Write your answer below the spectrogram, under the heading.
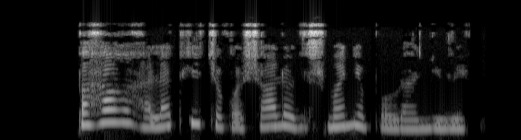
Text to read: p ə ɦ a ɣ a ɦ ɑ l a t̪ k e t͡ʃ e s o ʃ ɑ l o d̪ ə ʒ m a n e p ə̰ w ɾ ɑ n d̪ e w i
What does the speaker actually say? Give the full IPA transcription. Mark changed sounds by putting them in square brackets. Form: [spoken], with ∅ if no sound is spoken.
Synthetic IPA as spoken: p ə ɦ a ɣ a ɦ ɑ l a t̪ k e t͡ʃ e [x] o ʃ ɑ l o d̪ ə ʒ m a n e p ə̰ w [ɽ] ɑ n d̪ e w i

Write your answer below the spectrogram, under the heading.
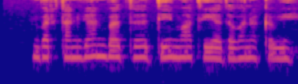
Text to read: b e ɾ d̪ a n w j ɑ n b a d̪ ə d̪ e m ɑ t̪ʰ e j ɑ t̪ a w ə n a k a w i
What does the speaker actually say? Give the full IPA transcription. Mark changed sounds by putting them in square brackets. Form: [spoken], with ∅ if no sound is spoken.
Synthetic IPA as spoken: b [a] ɾ [t̪] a n w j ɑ n b a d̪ ə d̪ e m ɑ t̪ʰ e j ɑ [d̪] a w ə n a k a w i

